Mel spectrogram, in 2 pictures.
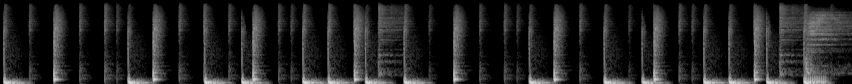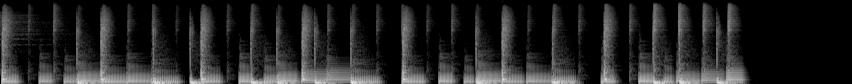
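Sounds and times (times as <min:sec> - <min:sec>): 
Kawai XD-5 drum groove: 0:00.0 - 0:16.0
Kawai XD-5 bass: 0:08.0 - 0:16.0.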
